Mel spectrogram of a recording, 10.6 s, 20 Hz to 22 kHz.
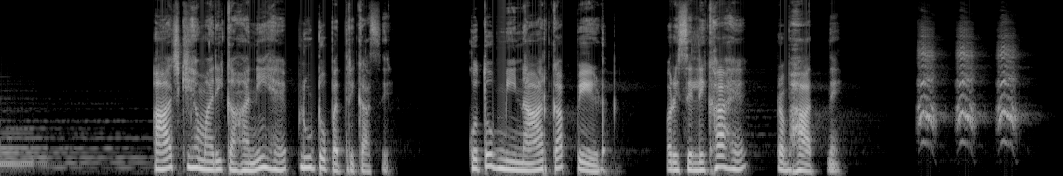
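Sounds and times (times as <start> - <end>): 
speech: 1.5 - 4.0, 4.7 - 8.5
crow cawing harsh and raspy: 9.2 - 10.4.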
